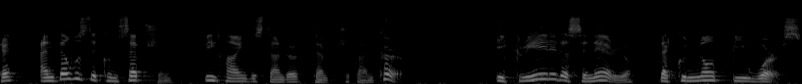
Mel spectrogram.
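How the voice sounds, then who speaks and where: At a moderate pace, a high-pitched man speaks with very wide pitch swings and long, frequent pauses. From Latin America. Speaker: fire safety engineering professor. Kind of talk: keynote lecture. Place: hall. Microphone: podium.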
